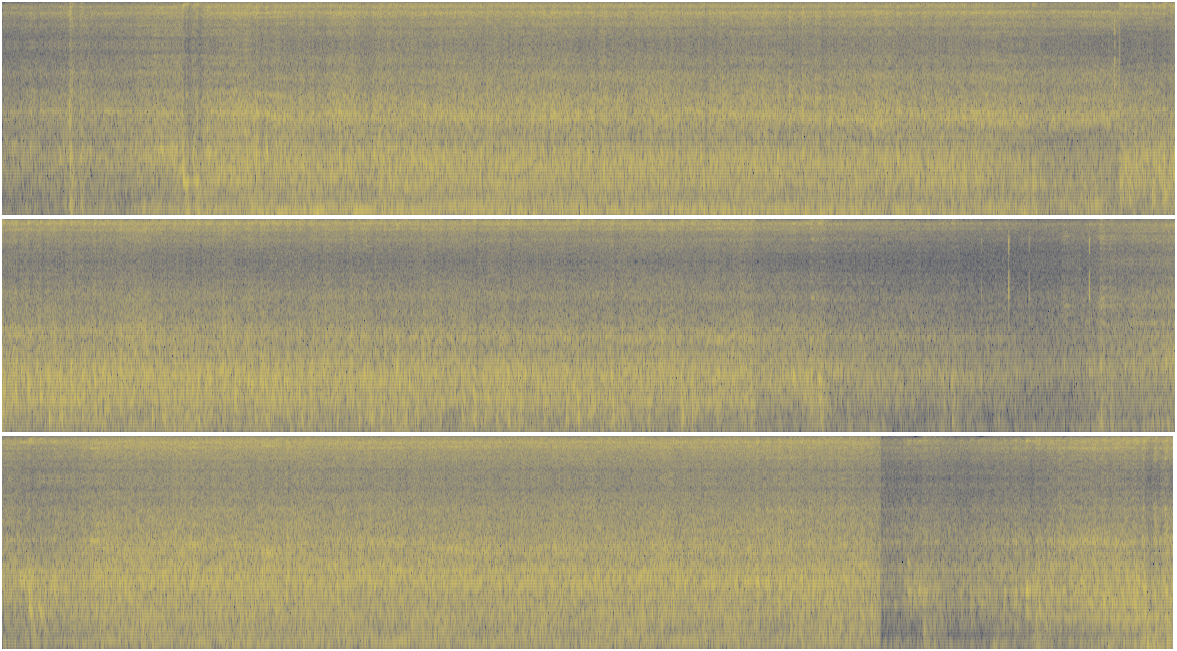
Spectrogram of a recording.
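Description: Express trains passing through a station at speed: the rumble and clatter of wheels on the rails, dropping away and building again twice.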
